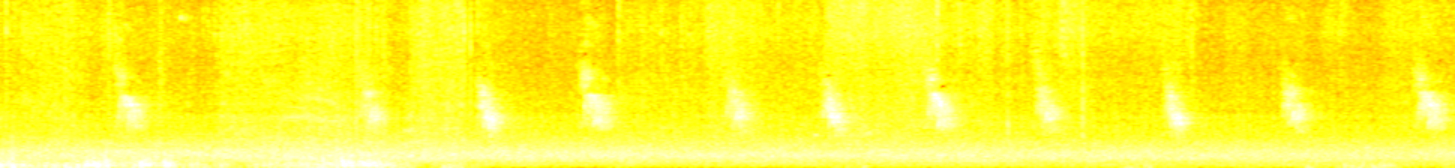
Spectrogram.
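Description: A bird chirping over and over, a short high note repeated a little more than once a second, over a steady background hiss like distant traffic. Some low rustling sounds in the first few seconds.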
